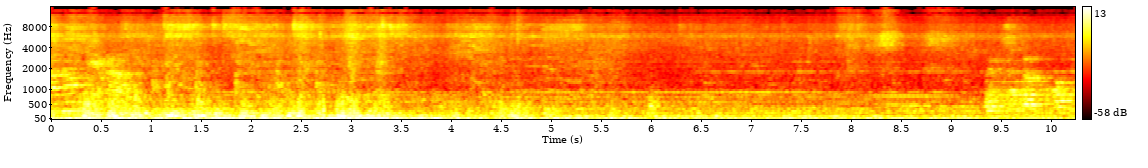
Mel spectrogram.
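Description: Cabin noise inside an SMRT Kawasaki C151 metro car: a low steady rumble with voices mixed in, busiest in the first few seconds. Near the end a steady pitched sound begins.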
